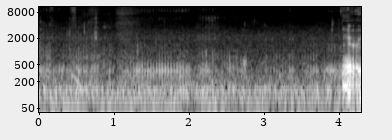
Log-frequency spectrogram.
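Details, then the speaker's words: A cat purrs steadily, then a single abrupt jolt breaks through: a hiccup. "he's purring and then he decides to hiccup I need one buddy that was one of the hiccups"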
